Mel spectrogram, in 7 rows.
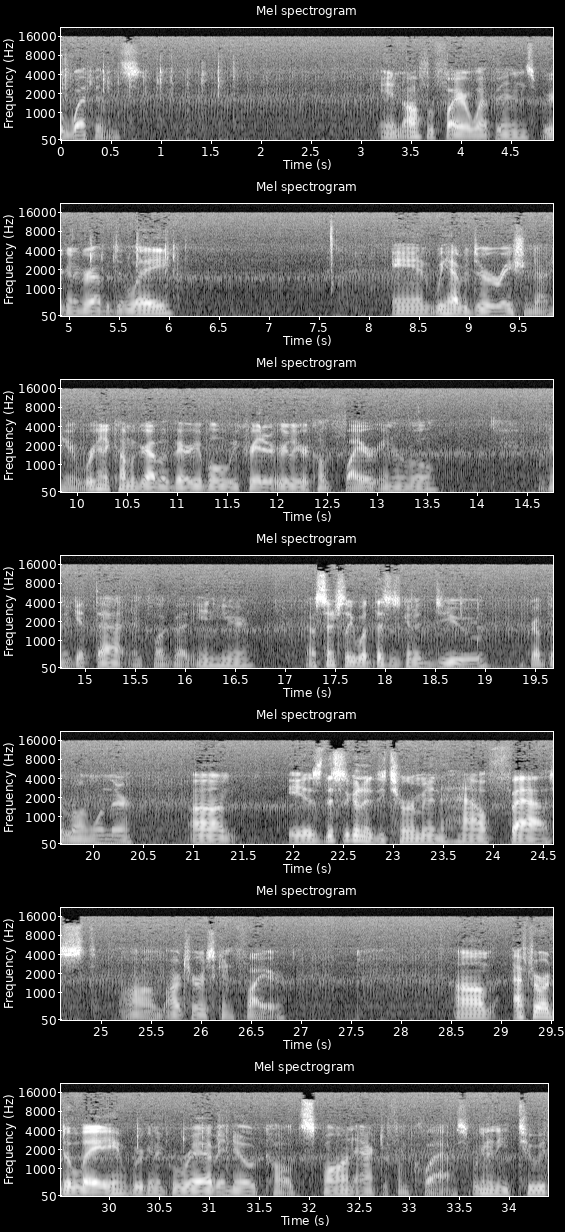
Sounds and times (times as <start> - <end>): Speech: 0.0 - 0.9, 3.2 - 6.1, 8.2 - 13.6, 14.6 - 20.4, 21.0 - 21.4, 22.0 - 26.9, 28.5 - 34.3.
